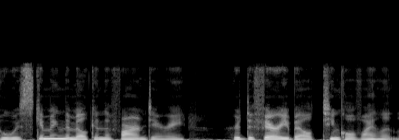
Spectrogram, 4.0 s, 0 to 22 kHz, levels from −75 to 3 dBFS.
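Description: A short recording of speech, with nothing technically wrong to point to anywhere in it. No timed events or causes need describing.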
